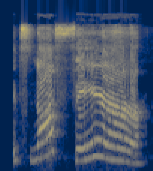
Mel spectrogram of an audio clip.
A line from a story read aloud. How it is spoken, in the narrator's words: moaned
